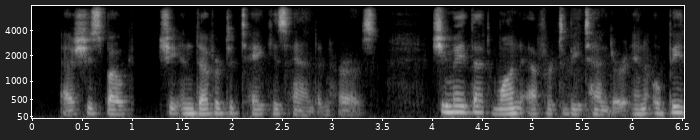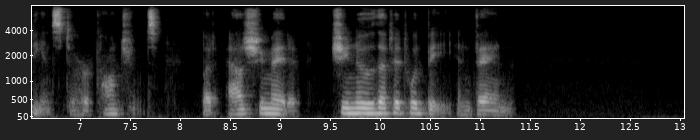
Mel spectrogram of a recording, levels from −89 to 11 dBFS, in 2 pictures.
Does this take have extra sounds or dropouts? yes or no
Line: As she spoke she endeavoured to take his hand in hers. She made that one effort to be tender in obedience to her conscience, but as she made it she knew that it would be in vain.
no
